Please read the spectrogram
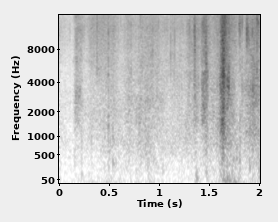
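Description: Soft rustling and a few footfalls in dry grass as a man moves in a loaded rucksack, its fabric and straps shifting. Faint throughout, with a few sharper knocks in the second half.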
